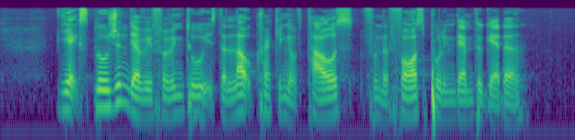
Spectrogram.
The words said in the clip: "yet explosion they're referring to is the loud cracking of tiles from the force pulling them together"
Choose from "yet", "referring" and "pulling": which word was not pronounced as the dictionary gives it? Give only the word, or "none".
yet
